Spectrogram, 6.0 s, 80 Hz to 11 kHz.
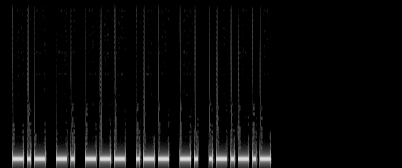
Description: Morse code, heard as a keyed tone, about 22 wpm, 700 Hz. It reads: KNOWN.
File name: practice / 22wpm / Sentences with 3-Word Phrases - 22wpm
